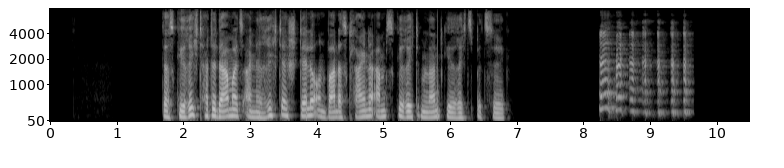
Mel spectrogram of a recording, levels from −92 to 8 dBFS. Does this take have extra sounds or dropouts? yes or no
yes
